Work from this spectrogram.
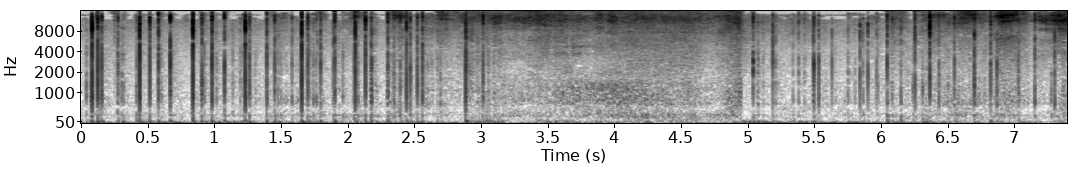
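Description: Long acrylic nails tap and scratch the top of a black faux leather laptop briefcase with zippers, padded and hollow, lying flat on a wooden table. Rapid, dull, low thuds with short bright clicks alternate with a softer stretch of continuous scratchy rustling in the middle, and the sound stays quiet and close throughout.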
